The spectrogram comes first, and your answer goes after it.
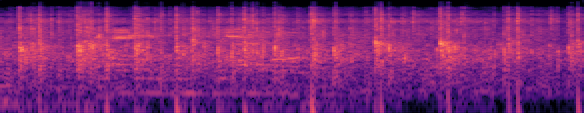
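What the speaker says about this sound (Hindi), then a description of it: "एक बार जोरदार पवित्र आत्मा के लिए ताली बजाएं।" A congregation at a Hindi Christian healing festival claps loudly and rhythmically together, sharp repeated hand strikes keeping a steady beat over a broad crowd din.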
